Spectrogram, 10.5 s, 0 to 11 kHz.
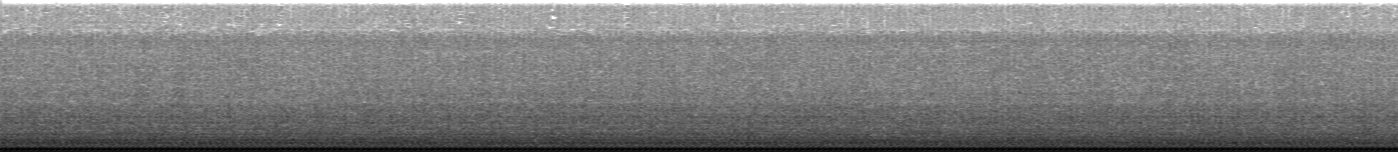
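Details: Hotpoint washing machine on its final 1400rpm spin: a rolling bath sheet passed the balance check, then was thrown to one side. The result is a loud, steady spin roar with a heavy rhythmic throb, an unbalanced drum.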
